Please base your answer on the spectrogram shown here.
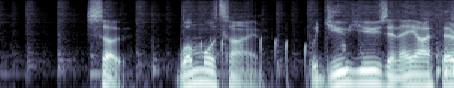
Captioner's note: keyboard typing, popping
